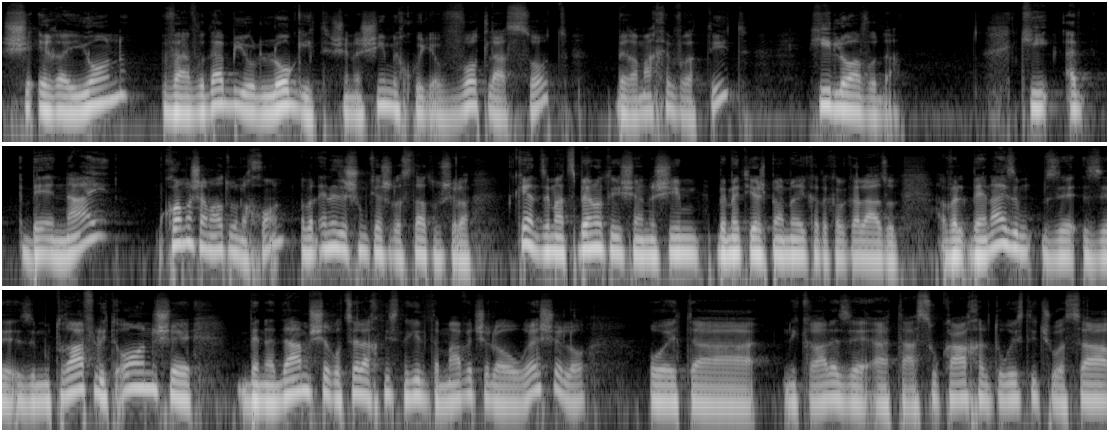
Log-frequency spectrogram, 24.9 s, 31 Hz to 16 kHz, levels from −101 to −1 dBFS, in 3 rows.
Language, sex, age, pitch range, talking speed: Hebrew, male, 30-49, 120-155 Hz, 155 wpm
